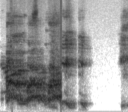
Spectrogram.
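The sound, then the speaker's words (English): Dogs bark in a loud burst of overlapping barks and yips, then two shorter barks, a brief pause, and one final bark near the end. “Oh, they come, they come in the dogs. We've got an audience.”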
